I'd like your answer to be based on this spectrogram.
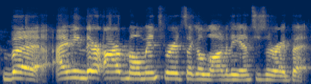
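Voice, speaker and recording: A woman's voice: fairly high pitch, fast, bright, forceful tone. A young woman guest in a casual interview, speaking thoughtfully and saying "like" often. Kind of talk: casual reflective chat.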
